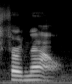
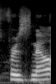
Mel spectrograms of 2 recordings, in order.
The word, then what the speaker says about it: Fresnel: that no, it says Fresnel. I'm like, no. I had to pull up Google and screen share with him to show him that it's pronounced with the silent S.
